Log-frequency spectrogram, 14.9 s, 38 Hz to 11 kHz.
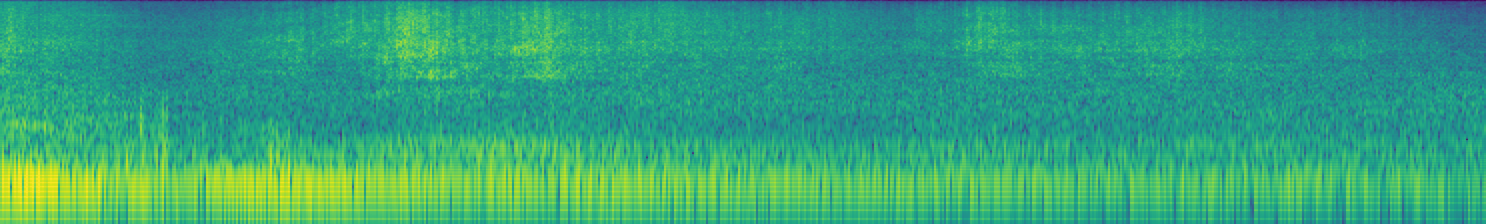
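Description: Norfolk Southern GE AC44C6M diesel locomotives running, a deep steady engine drone that slowly fades as they pull away. Over it, the rushing rumble of double-stack intermodal cars rolling along the rails swells briefly a few times.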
